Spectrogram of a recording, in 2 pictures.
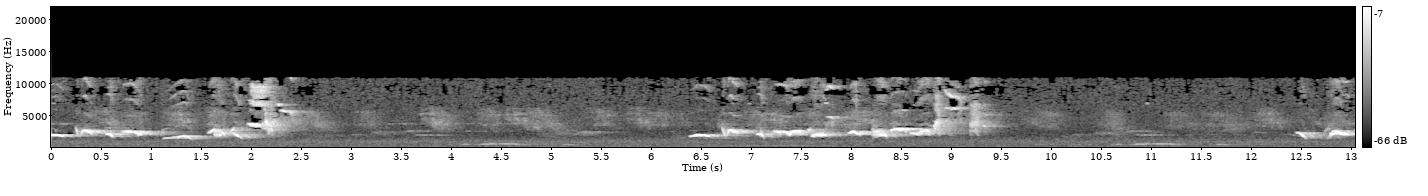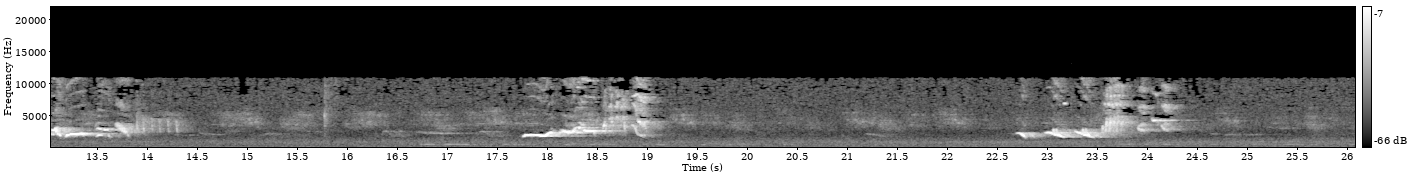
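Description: A songbird singing the same short phrase about every five seconds, each a quick run of notes ending in a rising flourish. Between the phrases a faint regular ticking goes on about twice a second.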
